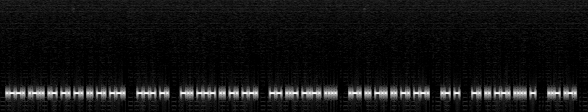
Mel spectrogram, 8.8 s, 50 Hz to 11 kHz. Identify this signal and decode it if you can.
Morse code, heard as a keyed tone, about 53 wpm, 600 Hz. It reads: PLANNING ON DOING MUCH RIDING AT NIGHT UR
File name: archived / CRSnet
